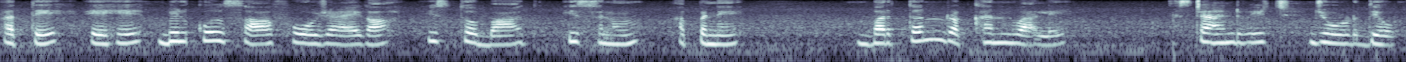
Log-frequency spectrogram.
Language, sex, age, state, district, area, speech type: Punjabi, female, 18-30, Punjab, Fazilka, rural, spontaneous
